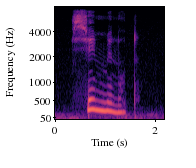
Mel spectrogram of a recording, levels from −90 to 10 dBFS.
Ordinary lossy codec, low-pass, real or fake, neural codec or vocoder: none; 7.2 kHz; fake; vocoder, 44.1 kHz, 80 mel bands, Vocos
